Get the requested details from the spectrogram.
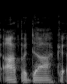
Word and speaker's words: Apodaca: I feel like I've changed the way I've said it to sort of like not embarrass people maybe, but like I don't know what like the correct like ethnic pronunciation is. Mm-hmm. But I know that like because I'm from Southern California, I say Apodaca.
